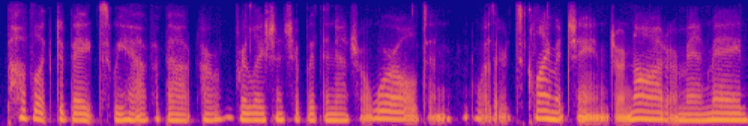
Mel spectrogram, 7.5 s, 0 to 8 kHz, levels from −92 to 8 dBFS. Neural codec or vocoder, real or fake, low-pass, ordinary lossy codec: none; real; 7.2 kHz; Opus, 16 kbps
